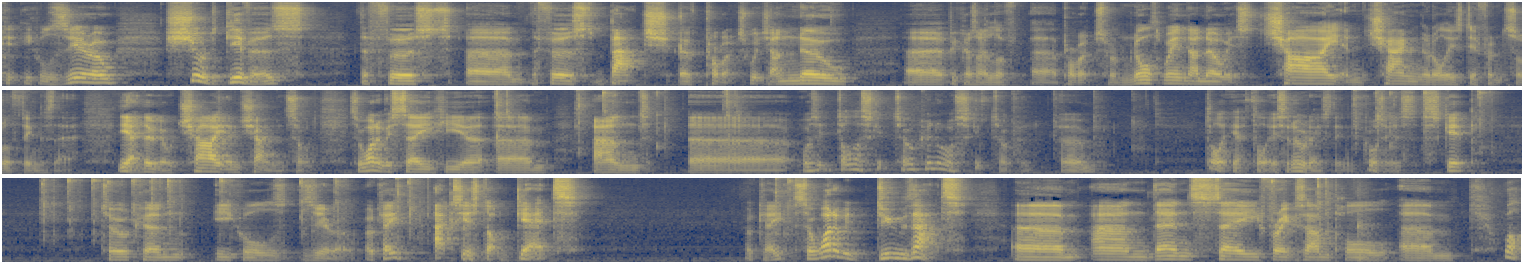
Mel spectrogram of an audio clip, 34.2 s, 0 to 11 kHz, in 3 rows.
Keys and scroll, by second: 14.9 BackSpace, 22.6-25.1 typing, 29.0-29.7 typing, 32.1-32.5 typing.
